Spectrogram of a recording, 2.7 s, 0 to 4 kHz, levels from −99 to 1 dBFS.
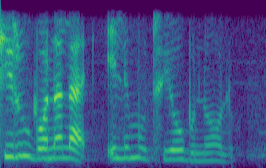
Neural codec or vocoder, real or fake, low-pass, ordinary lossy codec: vocoder, 44.1 kHz, 128 mel bands every 256 samples, BigVGAN v2; fake; 3.6 kHz; none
